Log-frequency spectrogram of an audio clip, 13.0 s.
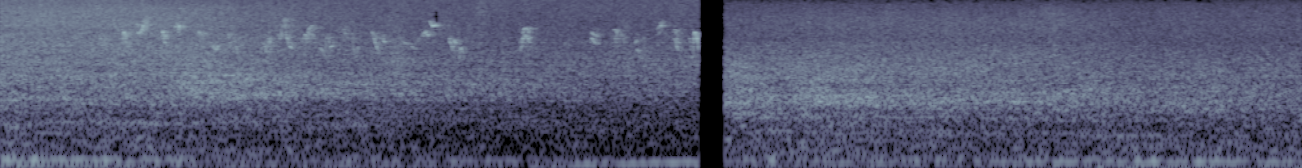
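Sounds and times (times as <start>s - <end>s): low outdoor rumble: 0.0s - 6.7s, 7.3s - 13.0s
small birds chirping: 1.2s - 7.0s.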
